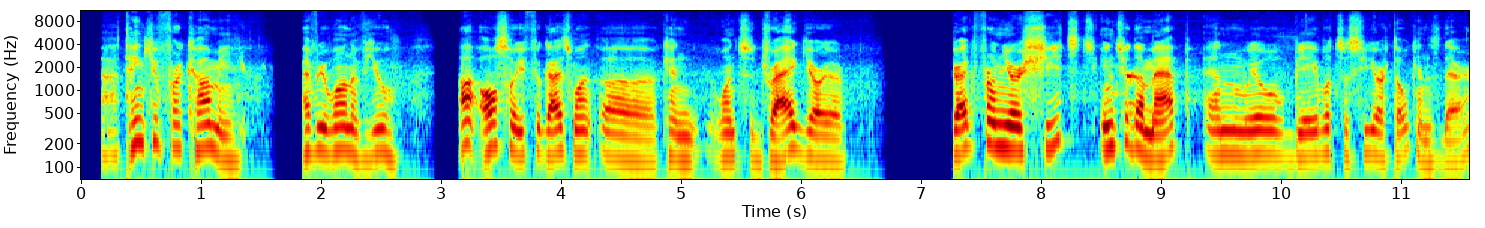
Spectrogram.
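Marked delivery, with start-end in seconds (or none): 0.4-2.7 gentle, soft, calm, composed voice. Narrating a tabletop scene, speaking as Rhaenys to the players in a softly calm voice. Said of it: "in a softly calm voice".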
